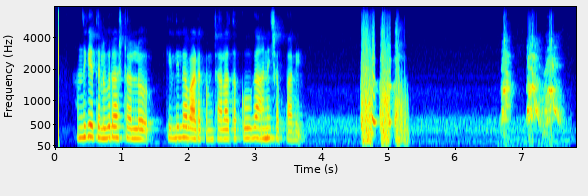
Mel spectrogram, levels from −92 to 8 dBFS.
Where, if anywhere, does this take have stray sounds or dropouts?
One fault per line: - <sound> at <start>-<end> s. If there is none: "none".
- cough at 4.6-5.3 s
- bark at 6.6-7.7 s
